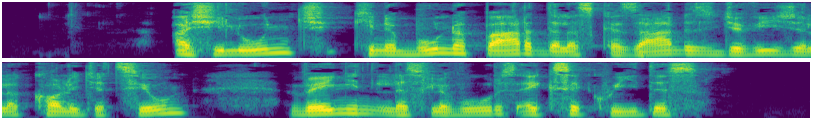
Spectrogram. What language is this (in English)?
Romansh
